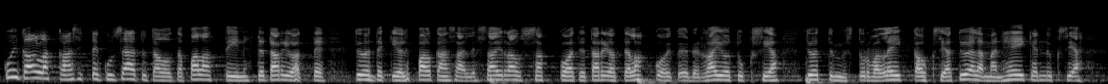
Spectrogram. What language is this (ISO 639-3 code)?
fin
